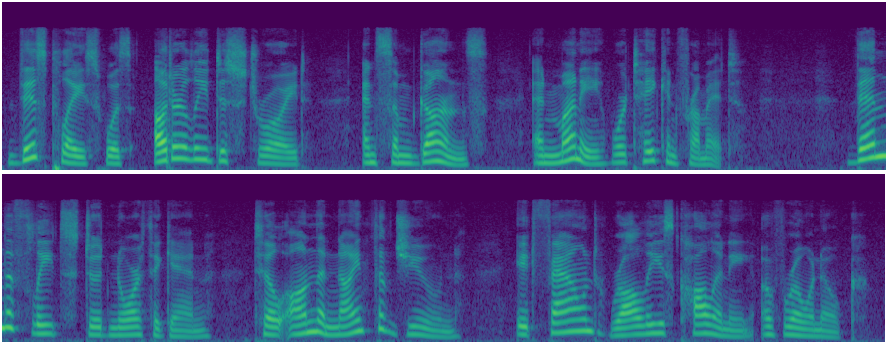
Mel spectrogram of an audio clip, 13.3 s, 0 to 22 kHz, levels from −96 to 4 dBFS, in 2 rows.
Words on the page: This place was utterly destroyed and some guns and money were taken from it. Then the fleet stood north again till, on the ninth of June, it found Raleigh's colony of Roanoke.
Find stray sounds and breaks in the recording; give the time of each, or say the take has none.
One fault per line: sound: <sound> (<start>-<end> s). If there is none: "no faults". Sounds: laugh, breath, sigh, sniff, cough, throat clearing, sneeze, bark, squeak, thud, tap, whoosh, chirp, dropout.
no faults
